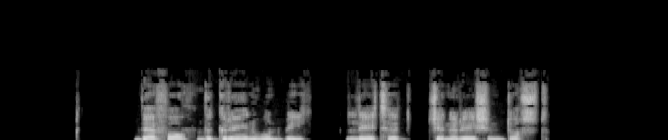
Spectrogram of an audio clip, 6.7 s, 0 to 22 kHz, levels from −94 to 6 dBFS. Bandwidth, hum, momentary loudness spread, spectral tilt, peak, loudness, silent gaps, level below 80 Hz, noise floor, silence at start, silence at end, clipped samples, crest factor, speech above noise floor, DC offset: 9.8 kHz; none; 10 LU; -4.5 dB/octave; 0 dBFS; -18 LUFS; 3.13-3.45 s, 4.12-4.28 s; -62 dBFS; under -90 dBFS; 1.35 s; 1.2 s; under 0.1%; 20 dB; over 72 dB; under 0.1%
